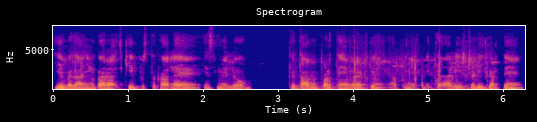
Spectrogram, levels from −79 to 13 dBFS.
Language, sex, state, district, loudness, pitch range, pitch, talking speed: Hindi, male, Uttar Pradesh, Budaun, -18 LUFS, 185-205 Hz, 195 Hz, 180 wpm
